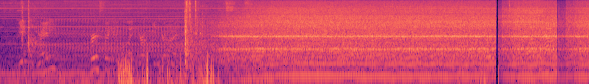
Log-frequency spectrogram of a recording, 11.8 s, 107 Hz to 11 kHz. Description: 2020 Rav4 Hybrid or Electric Vehicles makes a pedestrian warning sound when going forward (up to 30 Km/hr) or when in reverse or back up (loudest) or parked.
